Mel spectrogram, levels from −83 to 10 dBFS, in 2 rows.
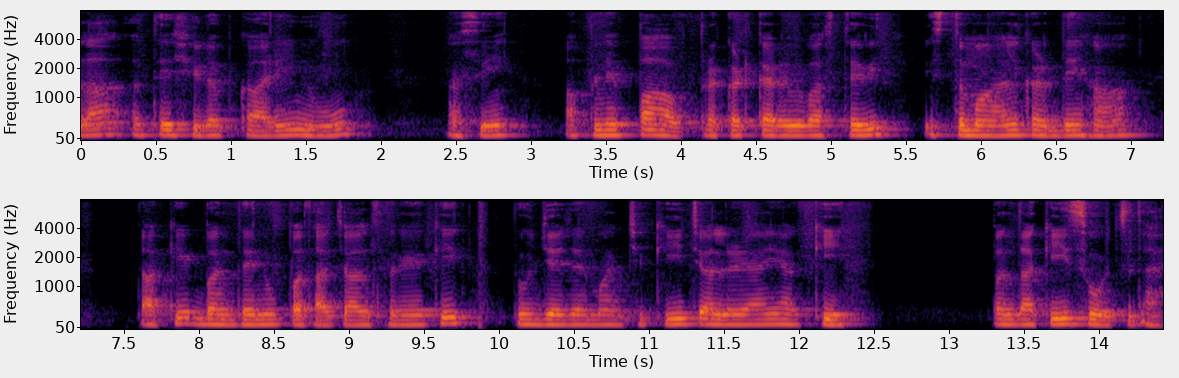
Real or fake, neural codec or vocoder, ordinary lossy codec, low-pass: real; none; none; none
